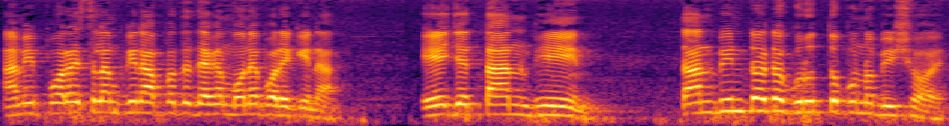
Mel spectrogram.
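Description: A man's voice: sits high, fairly quick, a bit bright. A man teaching Quran reading. He drills letter sounds over and over and asks and answers his own questions.

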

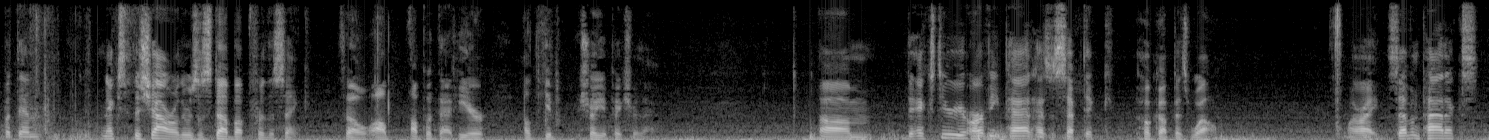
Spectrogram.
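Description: This real estate agent has a mid-range voice, with a little hiss or hum on the recording. He leads an unscripted walkthrough tour, chatting in a folksy, offhand, joking manner.

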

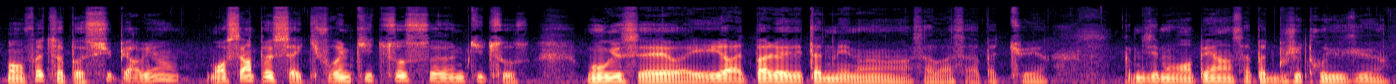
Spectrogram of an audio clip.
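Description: A man's voice: lowish voice, fairly quick, a little hiss or hum. A man vlogging casually outdoors by a campfire, talking in slang and swearing freely as he rambles. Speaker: van-life vlogger. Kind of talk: casual vlog chat.

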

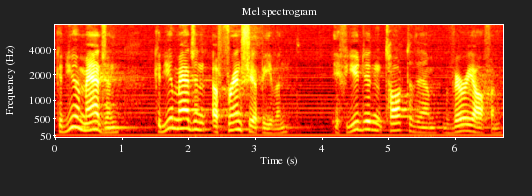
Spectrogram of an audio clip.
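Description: A man's voice: high-pitched, lively intonation, normal speed, a bit bright. A middle-aged man preaching a sermon in a small church, speaking conversationally and putting questions to the congregation from the pulpit. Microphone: pulpit microphone. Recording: reverberant church with faint mains hum.

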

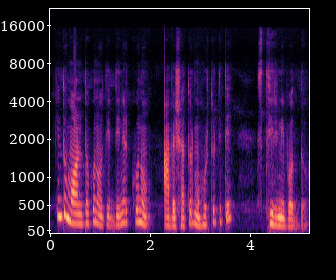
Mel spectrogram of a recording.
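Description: Brief: a woman narrating a classic tale with feeling; low voice, muffled recording. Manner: expressive, emotional reading. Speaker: storyteller. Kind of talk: reading a classic story aloud.

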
